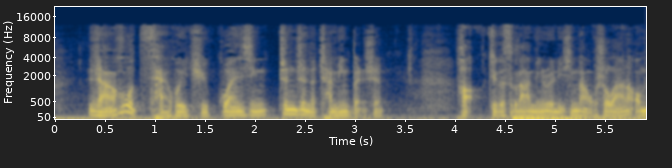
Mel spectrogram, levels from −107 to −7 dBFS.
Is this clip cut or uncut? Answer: uncut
